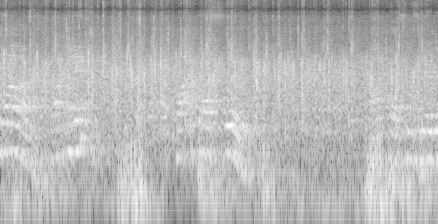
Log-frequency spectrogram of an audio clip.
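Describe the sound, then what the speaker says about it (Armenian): An audience at a children's celebration bursts into sustained applause, a steady roar of many hands clapping with some crowd voices mixed in throughout. "բոլոր ծափերը ձեզ"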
